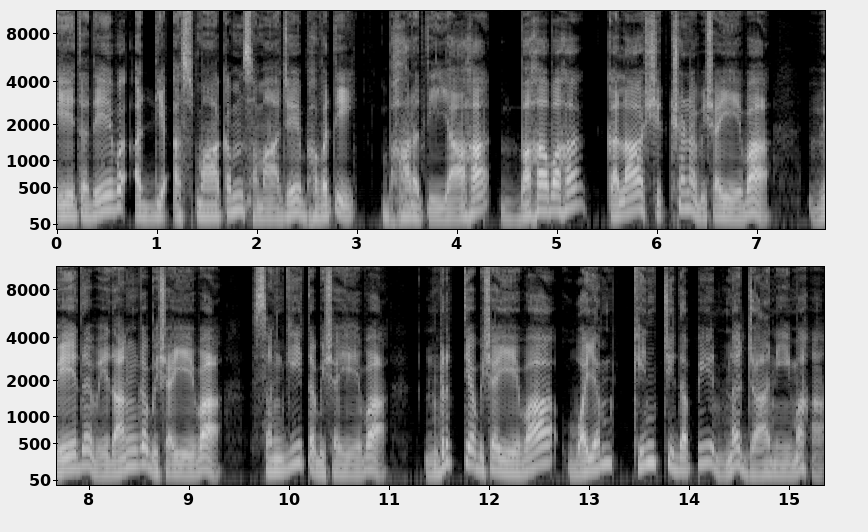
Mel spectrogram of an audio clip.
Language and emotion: Sanskrit, neutral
